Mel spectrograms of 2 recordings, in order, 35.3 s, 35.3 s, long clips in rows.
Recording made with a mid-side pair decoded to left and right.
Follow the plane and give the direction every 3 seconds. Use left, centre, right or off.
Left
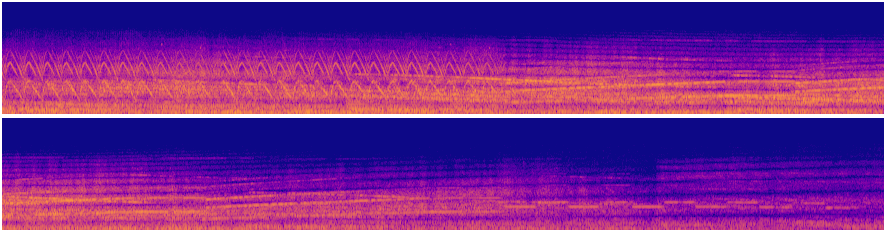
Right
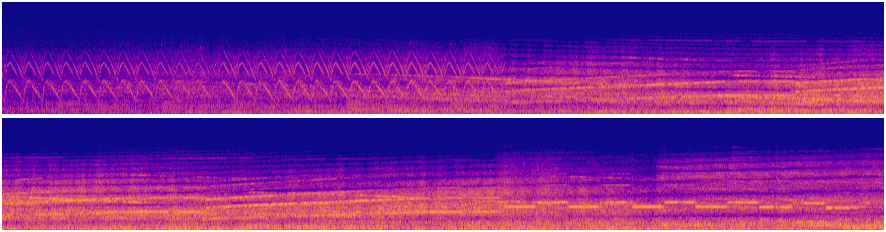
left, left, left, left, left, centre, centre, right, right, right, right, right.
